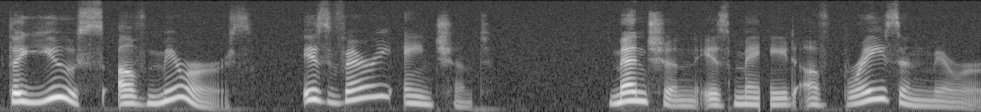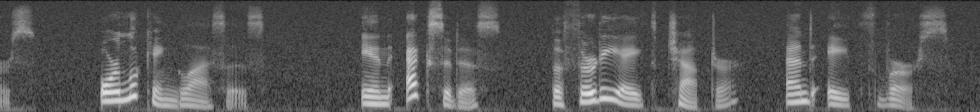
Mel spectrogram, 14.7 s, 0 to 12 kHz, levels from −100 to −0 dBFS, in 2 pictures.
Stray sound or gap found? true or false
true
